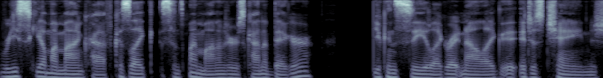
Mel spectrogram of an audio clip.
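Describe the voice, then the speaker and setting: A man with a fairly low pitch and a dark, mellow tone talks at a fairly quick pace with fairly even intonation, in a very clean recording with a silent background and a dry, close sound with no echo. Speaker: gaming youtuber. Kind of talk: let's play commentary. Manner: quieter, late-night recording; casual, filler-heavy.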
